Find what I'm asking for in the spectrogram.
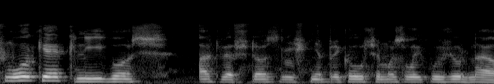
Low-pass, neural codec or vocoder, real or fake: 7.2 kHz; codec, 16 kHz, 4 kbps, X-Codec, HuBERT features, trained on LibriSpeech; fake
